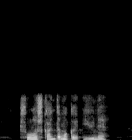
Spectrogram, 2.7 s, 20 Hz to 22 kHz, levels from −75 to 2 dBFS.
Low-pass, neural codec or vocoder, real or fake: 7.2 kHz; none; real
